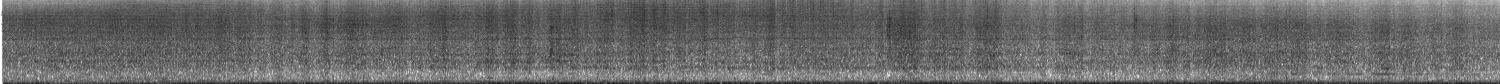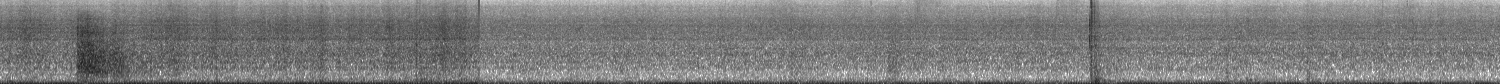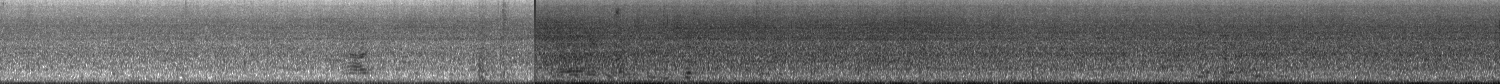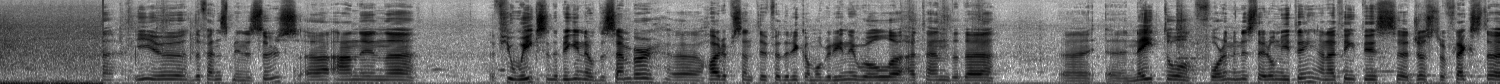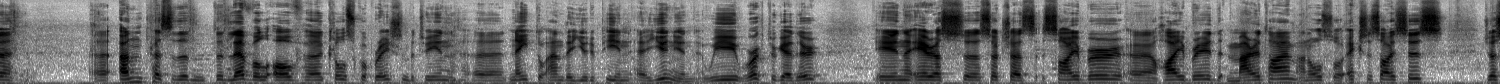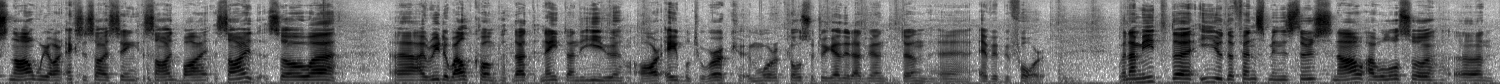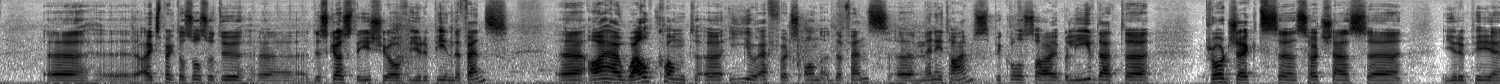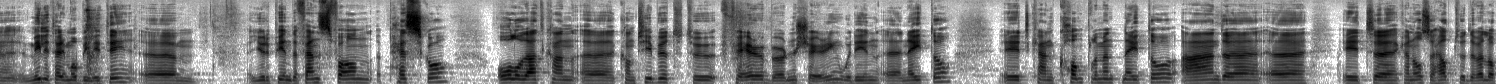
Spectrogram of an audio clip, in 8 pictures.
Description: Doorstep statement
by NATO Secretary General Jens Stoltenberg prior to the European Union Foreign Affairs Council meeting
